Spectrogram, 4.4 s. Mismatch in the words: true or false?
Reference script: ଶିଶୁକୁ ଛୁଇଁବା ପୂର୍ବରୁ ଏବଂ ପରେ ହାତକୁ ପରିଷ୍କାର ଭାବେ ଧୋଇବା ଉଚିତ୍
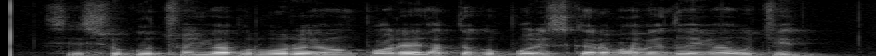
false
